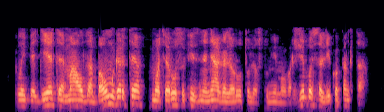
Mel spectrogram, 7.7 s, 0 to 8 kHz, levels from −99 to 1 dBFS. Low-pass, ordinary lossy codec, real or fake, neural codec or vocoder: 7.2 kHz; AAC, 16 kbps; real; none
